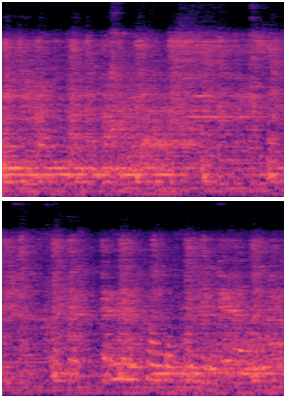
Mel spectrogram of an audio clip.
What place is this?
in a restaurant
